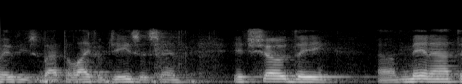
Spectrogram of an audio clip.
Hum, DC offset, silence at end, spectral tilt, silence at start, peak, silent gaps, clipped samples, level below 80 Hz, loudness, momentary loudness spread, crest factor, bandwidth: none; under 0.1%; 0 s; -8.5 dB/octave; 0 s; -8 dBFS; none; under 0.1%; -58 dBFS; -23 LUFS; 16 LU; 16 dB; 5.4 kHz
